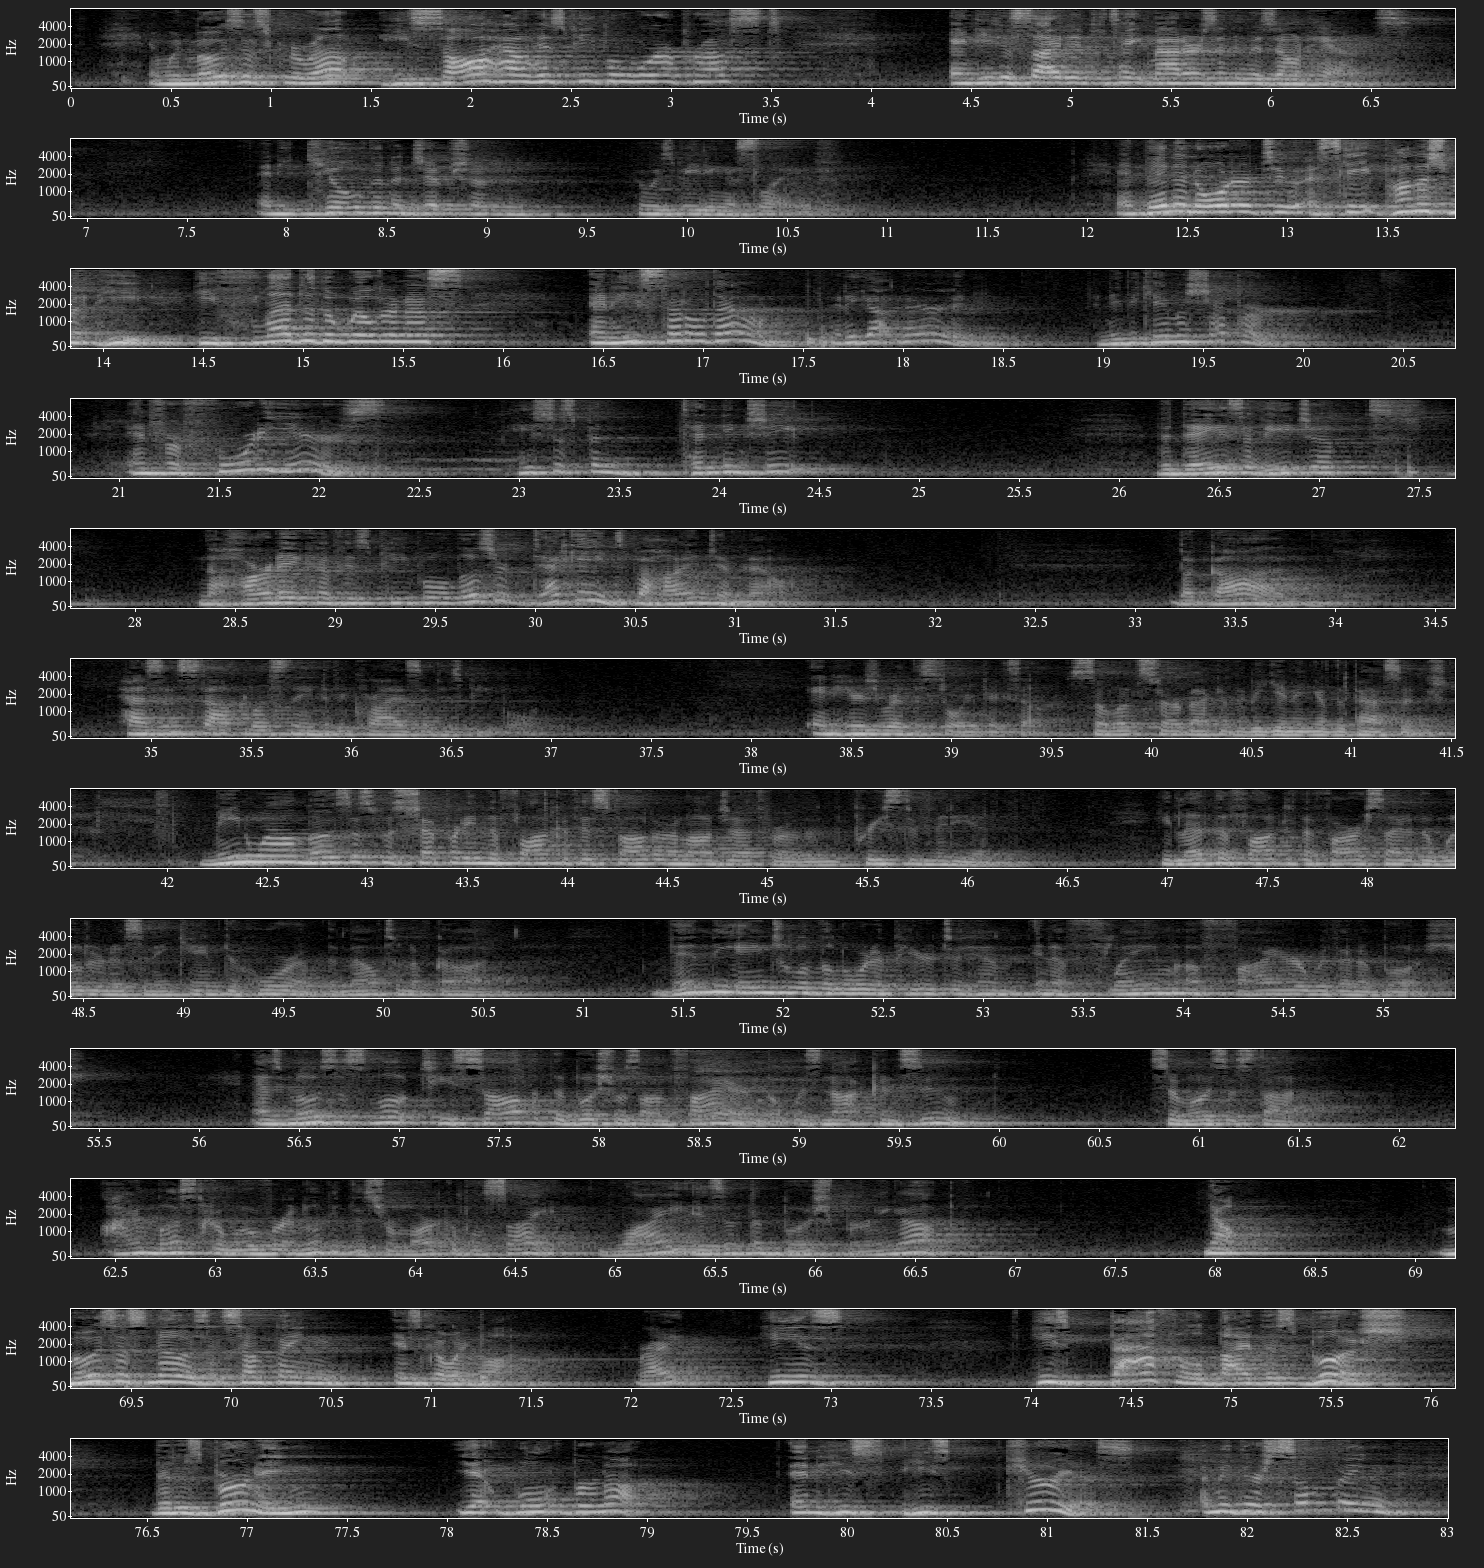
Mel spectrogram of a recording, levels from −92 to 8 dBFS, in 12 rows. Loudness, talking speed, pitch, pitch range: -25 LUFS, 165 wpm, 180 Hz, 155-200 Hz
